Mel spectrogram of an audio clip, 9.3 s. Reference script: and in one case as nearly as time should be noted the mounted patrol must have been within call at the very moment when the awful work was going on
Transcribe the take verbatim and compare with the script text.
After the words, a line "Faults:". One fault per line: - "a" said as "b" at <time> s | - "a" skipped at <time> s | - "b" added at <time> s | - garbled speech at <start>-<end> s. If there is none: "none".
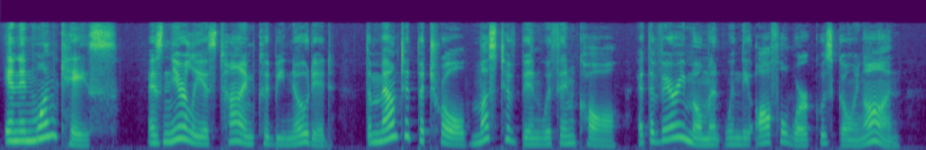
and in one case as nearly as time could be noted the mounted patrol must have been within call at the very moment when the awful work was going on
Faults:
- "should" said as "could" at 2.5 s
